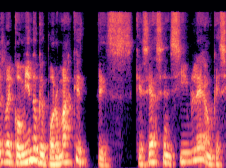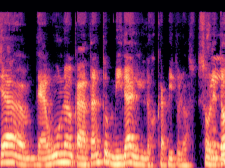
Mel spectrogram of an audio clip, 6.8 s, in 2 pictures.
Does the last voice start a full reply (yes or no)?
no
